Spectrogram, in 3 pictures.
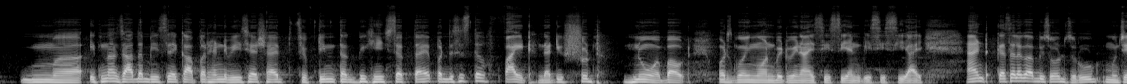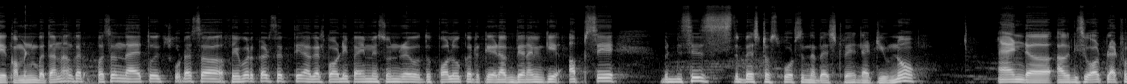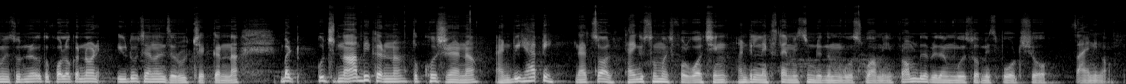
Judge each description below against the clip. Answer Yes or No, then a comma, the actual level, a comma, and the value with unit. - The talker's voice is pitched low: Yes, low, 115 Hz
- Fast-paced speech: Yes, fast, 240 wpm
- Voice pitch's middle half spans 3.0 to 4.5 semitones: Yes, average, 3.8 semitones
